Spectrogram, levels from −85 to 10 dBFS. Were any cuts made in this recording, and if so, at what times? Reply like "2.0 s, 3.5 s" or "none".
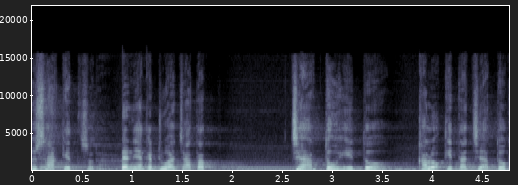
0.9 s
